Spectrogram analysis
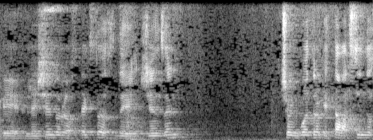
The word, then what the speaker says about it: Chen Zhen: Yo tuve la suerte de encontrarme en las entrevistas de este artista chino, se llama Chen Zhen, que en chino se pronuncia Chen Zhen.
